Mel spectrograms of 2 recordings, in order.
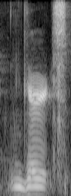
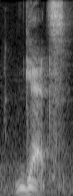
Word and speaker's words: Goetz: Getz is spelled G-O-E-T-Z. So it should be pronounced Gertz, but it's Getz.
